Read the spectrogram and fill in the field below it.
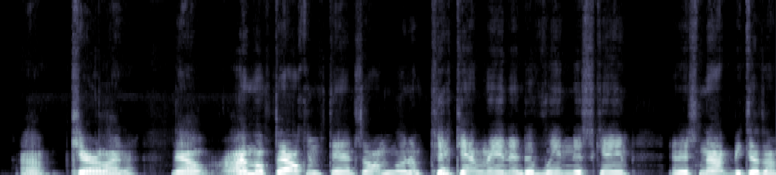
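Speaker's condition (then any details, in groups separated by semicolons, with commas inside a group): Cerebral palsy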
